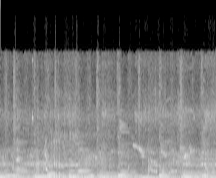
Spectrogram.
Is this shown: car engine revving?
no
